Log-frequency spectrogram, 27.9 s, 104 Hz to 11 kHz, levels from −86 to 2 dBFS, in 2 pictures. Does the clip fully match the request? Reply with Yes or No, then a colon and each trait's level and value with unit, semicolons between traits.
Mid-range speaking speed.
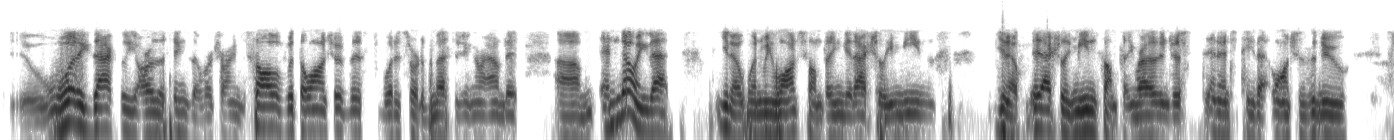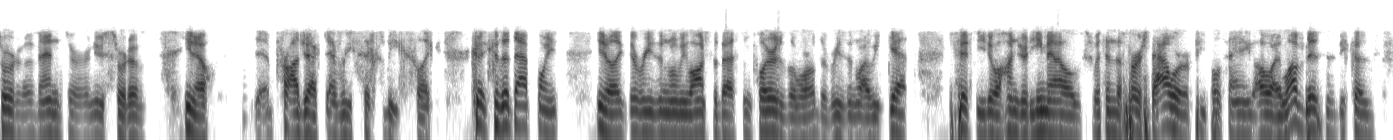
No: fast, 230 wpm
